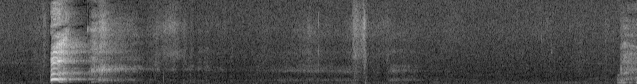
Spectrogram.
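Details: Person who often gets loud, odd-sounding hiccups, sometimes with slight vomiting ('Peh'): a sudden sharp gulping hiccup followed by a few softer ones in a quiet room.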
